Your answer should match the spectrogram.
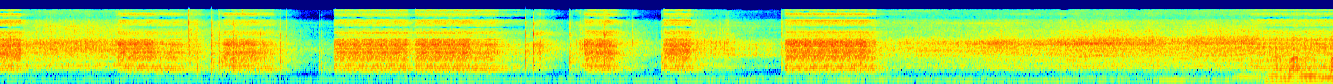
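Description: Toy remote-control tank's electronic gunfire sound effects played through its small speaker: several bursts of rapid rattling fire in the first six seconds, then a softer steady whirring as the tank drives.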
